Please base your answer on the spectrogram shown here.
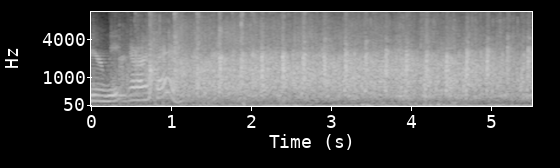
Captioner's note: audience applauding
